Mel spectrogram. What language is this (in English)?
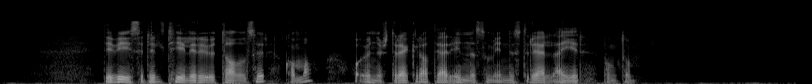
Norwegian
